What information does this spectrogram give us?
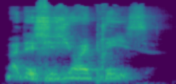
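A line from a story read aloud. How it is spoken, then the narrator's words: Cold reply. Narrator (French): répliqua froidement William Dorgan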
